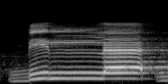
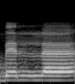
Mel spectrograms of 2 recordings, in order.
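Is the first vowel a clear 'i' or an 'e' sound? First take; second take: clear i; e. First: The first vowel is a full, short 'i'. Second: The first vowel sounds like an 'e'. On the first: The speaker calls it right. "kita sempurnakan harkat kasronya tanpa kita panjang" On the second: The speaker calls it wrong. "ada orang membaca bella"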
